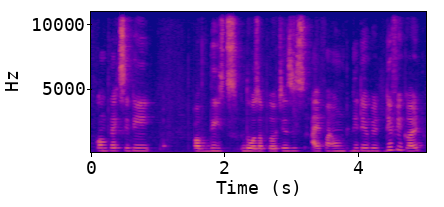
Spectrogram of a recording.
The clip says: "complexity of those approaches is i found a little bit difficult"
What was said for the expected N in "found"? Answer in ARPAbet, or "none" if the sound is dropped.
N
